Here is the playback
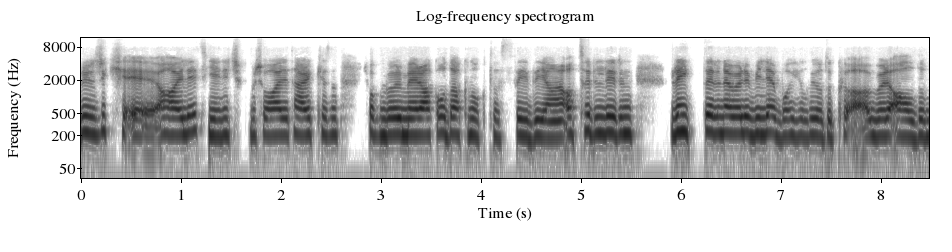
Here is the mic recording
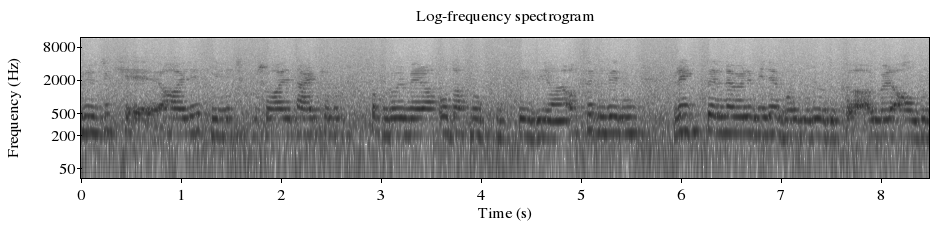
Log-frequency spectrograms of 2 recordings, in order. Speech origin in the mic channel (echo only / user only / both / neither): echo only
